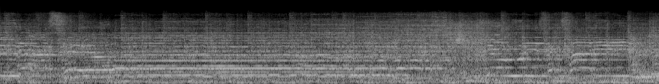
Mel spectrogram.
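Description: Women singing together into microphones over band accompaniment, holding one long note from about a second in to past the middle.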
